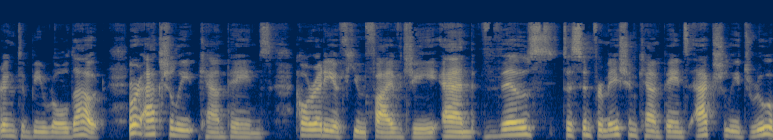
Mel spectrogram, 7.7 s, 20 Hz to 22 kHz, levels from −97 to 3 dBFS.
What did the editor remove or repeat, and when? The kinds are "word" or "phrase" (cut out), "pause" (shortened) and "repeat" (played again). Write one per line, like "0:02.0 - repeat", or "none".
0:01.3 - word
0:02.0 - phrase
0:03.0 - phrase
0:03.6 - phrase

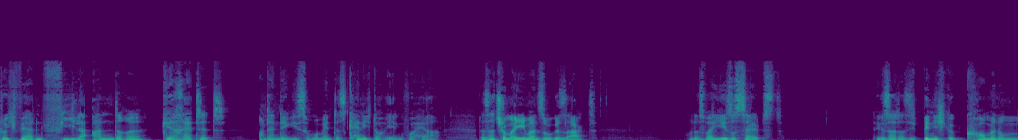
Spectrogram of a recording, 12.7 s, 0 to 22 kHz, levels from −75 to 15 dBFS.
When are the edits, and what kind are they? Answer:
none

